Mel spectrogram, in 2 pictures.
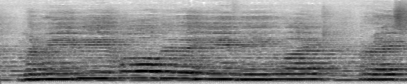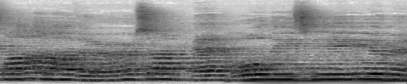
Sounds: Music

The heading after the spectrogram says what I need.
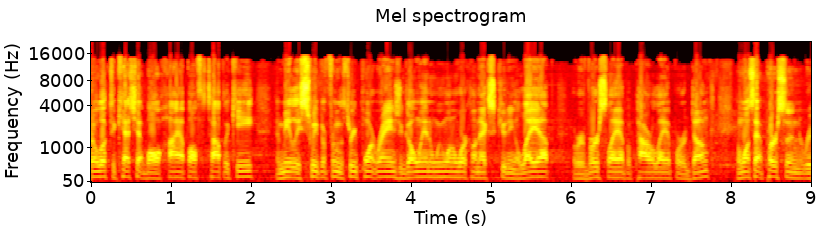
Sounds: Speech

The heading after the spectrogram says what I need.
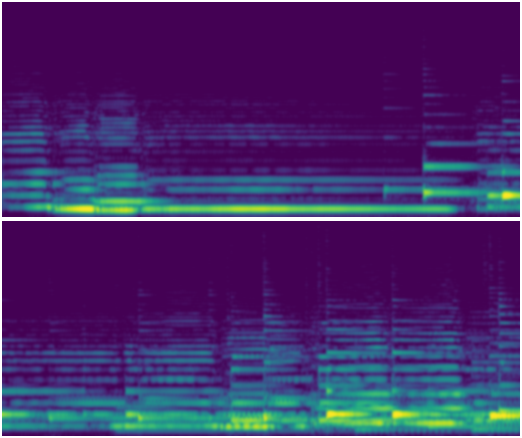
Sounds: Music, Musical instrument, Cello

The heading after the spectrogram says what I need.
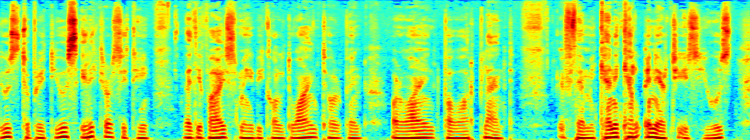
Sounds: Speech

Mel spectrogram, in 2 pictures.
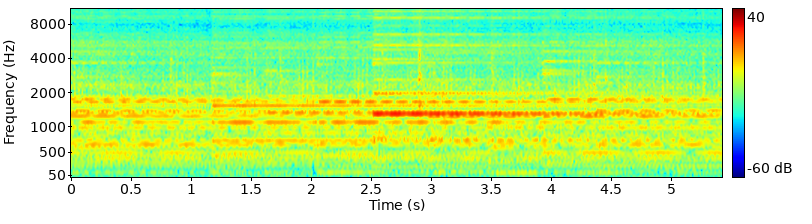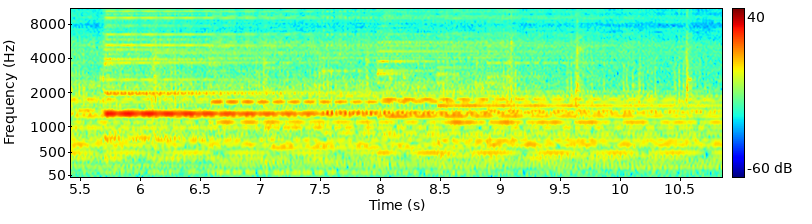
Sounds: Tick-tock, Music

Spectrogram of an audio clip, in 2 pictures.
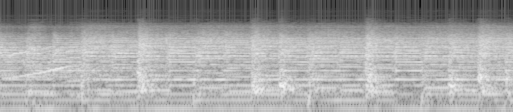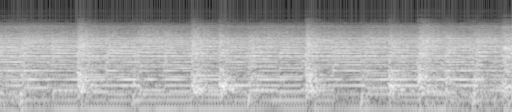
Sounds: Music

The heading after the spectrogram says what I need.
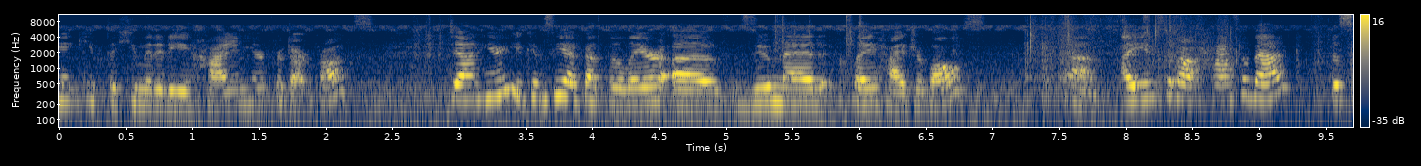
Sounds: Speech

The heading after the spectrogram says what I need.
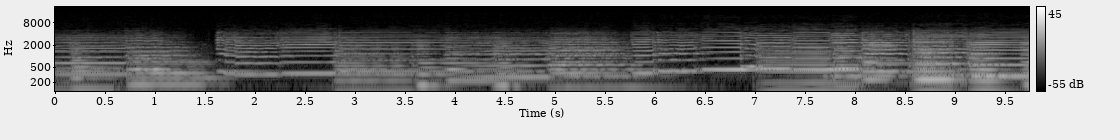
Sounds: Soul music, Music

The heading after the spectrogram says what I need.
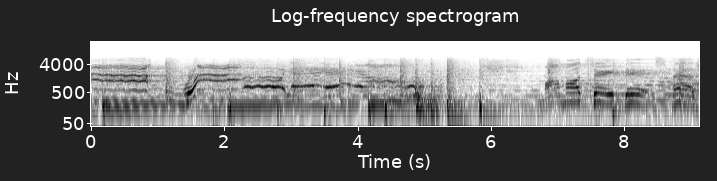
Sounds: Music

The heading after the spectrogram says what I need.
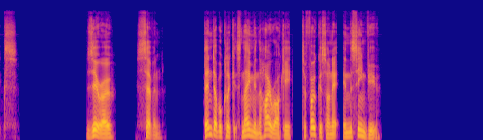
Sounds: Speech

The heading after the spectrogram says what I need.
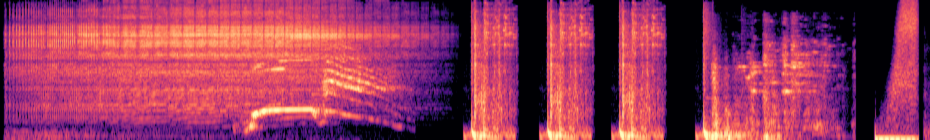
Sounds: Speech

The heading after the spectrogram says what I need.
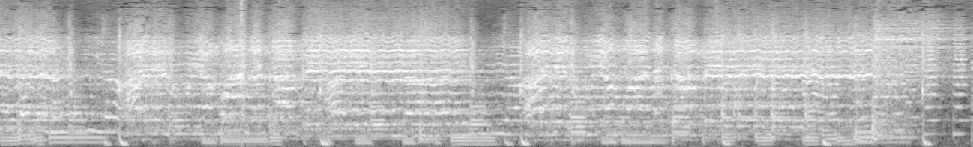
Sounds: Music, Gospel music

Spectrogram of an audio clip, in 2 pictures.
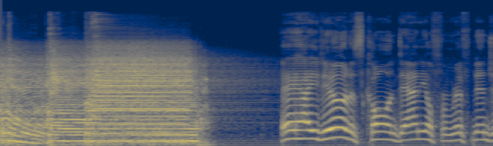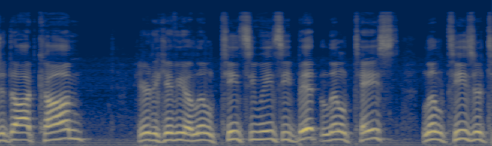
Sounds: Musical instrument, Guitar, Electric guitar, Music, Strum, Speech

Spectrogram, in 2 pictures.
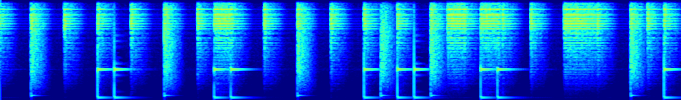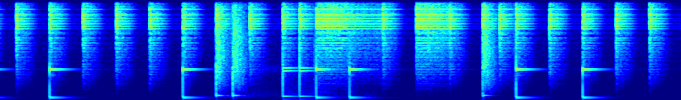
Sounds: Music

